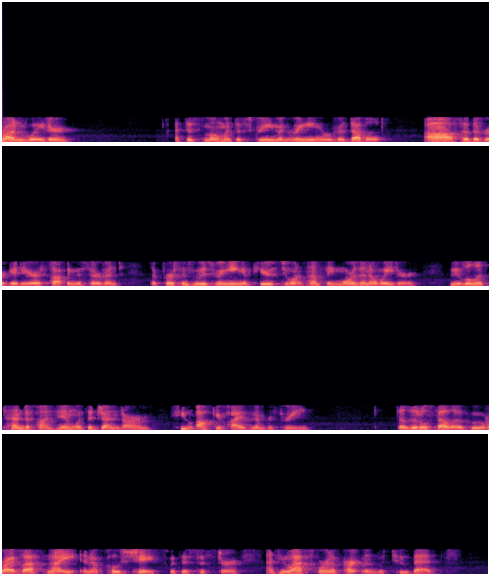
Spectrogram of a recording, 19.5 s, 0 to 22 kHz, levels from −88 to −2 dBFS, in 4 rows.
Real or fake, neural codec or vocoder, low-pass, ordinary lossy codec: real; none; 7.2 kHz; AAC, 16 kbps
